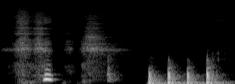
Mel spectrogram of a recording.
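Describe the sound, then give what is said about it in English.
A short burst of voice or breathy noise, then a doctor in a white coat knocks four quick, firm times on a man's truck window in a steady rhythm, each a sharp, fairly loud rap with a low, hollow body. “Taps on his window.”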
